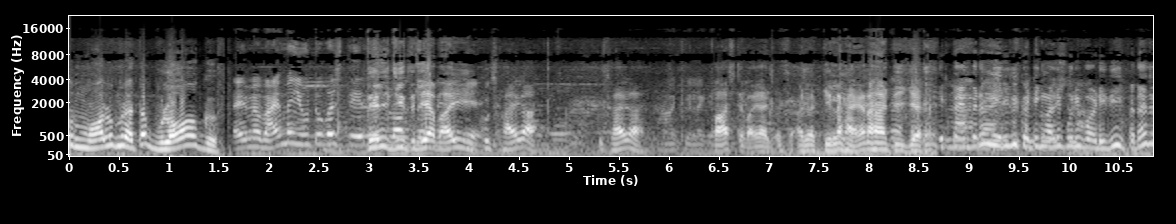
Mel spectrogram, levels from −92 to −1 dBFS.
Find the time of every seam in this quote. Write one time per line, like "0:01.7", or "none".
0:01.6
0:08.7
